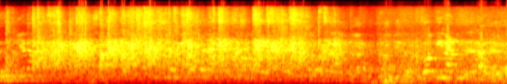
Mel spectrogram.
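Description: Audience applause welcoming a DSP officer at a youth event in Bihar, a loud, sustained wash of clapping mixed with crowd chatter and voices, running the whole time with a brief dip before swelling again.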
